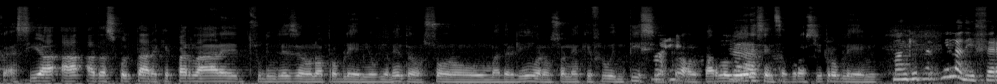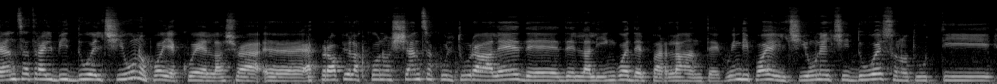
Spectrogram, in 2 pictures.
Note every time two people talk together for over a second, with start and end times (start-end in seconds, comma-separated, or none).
6.5-8.0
